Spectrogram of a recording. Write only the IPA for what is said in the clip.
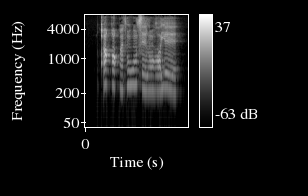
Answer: qʼ e˦ q o˧ q ĩ˨ s ũ˦ w õ˦ s e˨ l õ˨ ʁ ɒ˨˦ j e˦˨

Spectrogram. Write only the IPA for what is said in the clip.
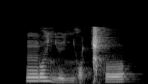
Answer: ŋ ɤ˦ ʎ e˨ ʎ ɔ˨ ǁʰ ɤ˧

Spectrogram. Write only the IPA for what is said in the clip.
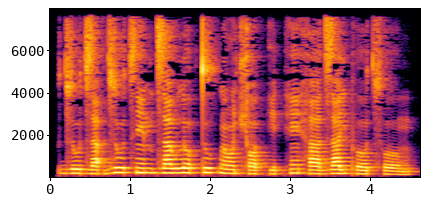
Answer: d͡z u˨˩ d͡z a˨ ʔ d͡z u˥˧ t͡s ẽ˦ m d͡z a˦ w l o˦ ʔ t̪ u˦ k̚ l ɔ̃˧ t͡ɕʰ ɔ˨ t̚ k i˨ t̚ h ẽ˦ h a˧ d͡z a˦ j pʰ o˧ t͡sʰ o˨˩ m

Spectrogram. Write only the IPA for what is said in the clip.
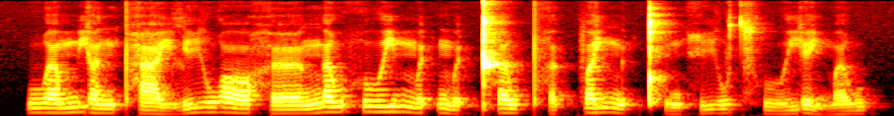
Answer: w ɐ˨˧ m j ɐ˨ n pʰ aː˨˩ j l iː˥ w ɔː˧ h œː˨˧ ŋ ɐ˥ w h uː˥ j m ɵ˥ t̚ m ɵ˨ t̚ kʰ ɐ˥ w pʰ ɐ˨ k̚ f ɐ˥ j ŋ ɵ˨ t̚ pʰ ɪ˨˩ ŋ h iː˧ w t͡sʰ uː˨˥ j e˨˩ j m ɐ˧ w

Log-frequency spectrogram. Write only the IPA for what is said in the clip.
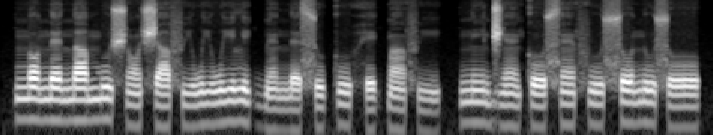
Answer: n ɔ˧ n ɛ˧ n a˦ m u˦˨ ʃ ɔ̃˨ ʃ a˨ f i˨ w i˧ w i˦ l i˧ ɡ͡b ɛ̃˨ n ɛ˨ s u˨˦ k u˦˨ h e˨˦ k͡p ã˧ f i˨ | n ĩ˦ d͡ʒ ɛ̃˧ k o˧ s ɛ̃˧ f u˧ s o˦ n u˦˨ s o˧

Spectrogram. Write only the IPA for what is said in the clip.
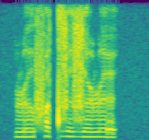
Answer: ɭ ə f a t z ə z ə ɭ ɛ

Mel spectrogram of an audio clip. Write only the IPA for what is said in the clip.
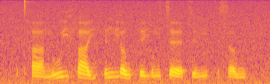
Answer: t̪ʰ aː˨˩ n̪ uː˥ j f aː˧ j h ɪ˥ ŋ j ɐ˨˧ w h e˨ j ʊ˨˧ ŋ t͡s ɛː˨˩ t͡s ɪ˨˧ ŋ | s ɐ˨ w

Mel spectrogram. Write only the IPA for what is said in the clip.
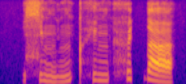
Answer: s ɪ˨˩ ŋ ɪ˨˥ ŋ pʰ ɪ˨˧ ŋ h ɵ˧ t̚ aː˨˩

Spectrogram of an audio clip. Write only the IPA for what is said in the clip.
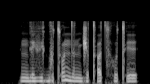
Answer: ŋ ɡ ɛ vʲ o ɡ u tʼ o n d ɐ n d͡ʒ ʌ tʼ ʌ t͡sʰ u tʼ ɪ

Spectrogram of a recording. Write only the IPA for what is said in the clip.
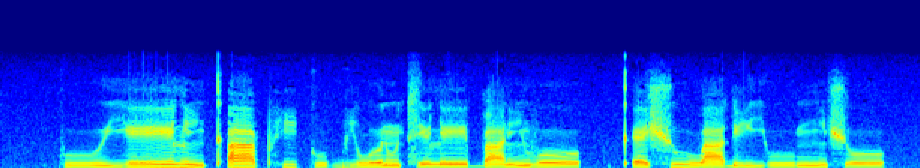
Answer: k uː˨ j eː˨˦ l ĩ˨ kʼ a˦ pʰ i˦ k u˨ b i˦ w ʊ˦ ɾ ũ˦ t͡s ɪ˨ l eː˨ ɓ a˨ ɾ ĩ˦ v o˦˨ | kʼ ɛ˨ ʃ u˦˨ w a˨ ɗ i˨ j uː˨ ŋ ĩ˨ ʃ o˨

